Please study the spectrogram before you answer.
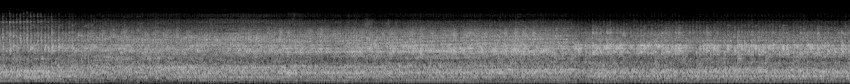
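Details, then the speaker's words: Peugeot P4 army jeep diesel, first start after about 10 years, glow plug preheated, in neutral, not revved: steady, even tick-over with no misses or knocks, exhaust clear, not smoky, no sign of coolant. Normal diesel idle. "It's not smoky at all, it's quite clear. So I'm not going to rev it, because obviously this engine hasn't been used in quite a while, so I'm just going to let it tick over"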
